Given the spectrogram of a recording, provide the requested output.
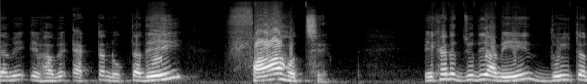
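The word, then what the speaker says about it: ف: তাহলে আমরা মনে রাখবো ফা উচ্চারণ করতে যেমন উপরের দুই দাঁত নিচের ঠোঁটের মাঝখানে লাগছে। ফা তারপরে হচ্ছে কফ।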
